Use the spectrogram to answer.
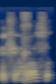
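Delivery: "reference" in a French accent, ray-fay-RAHNS; "reference" slipping back into French sounds. Real, not acted. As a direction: say "reference" with French Rs and a nasal ending. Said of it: "Sorry, my French accent".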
